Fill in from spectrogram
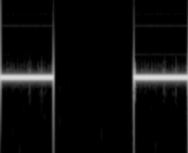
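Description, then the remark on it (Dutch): Two loud, steady electronic beeps at a single mid-high pitch, each lasting about two-thirds of a second, separated by a second of silence, coming from malfunctioning eavesdropping equipment installed during a break-in. No voices. “Ze hoorden alleen wel hele harde piepjes.”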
